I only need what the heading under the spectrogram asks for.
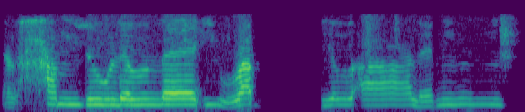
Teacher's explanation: It should be Alham with a little air coming out again.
